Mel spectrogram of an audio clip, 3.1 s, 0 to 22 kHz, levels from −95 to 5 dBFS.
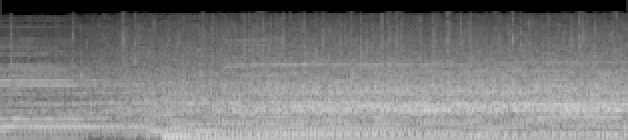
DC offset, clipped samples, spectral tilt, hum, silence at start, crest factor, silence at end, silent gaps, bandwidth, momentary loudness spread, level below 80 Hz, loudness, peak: under 0.1%; under 0.1%; -4.5 dB/octave; none; 0 s; 12 dB; 0 s; none; 16 kHz; 6 LU; -30 dBFS; -18 LUFS; -6 dBFS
